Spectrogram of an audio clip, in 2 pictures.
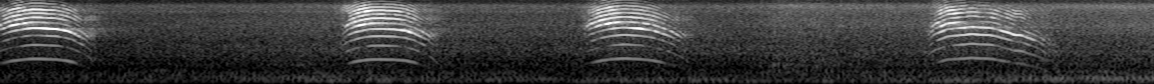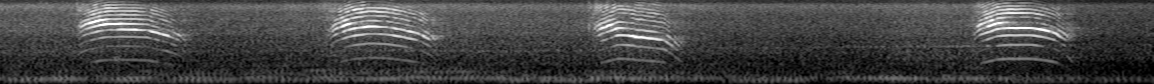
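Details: Abandoned kitten calling for its mother, eight plaintive arched meows across the stretch at slightly uneven gaps, high and harmonic-rich, above a steady low-pitched background drone.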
